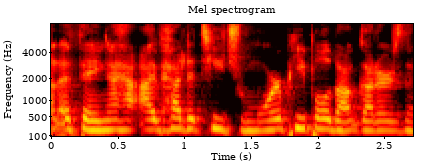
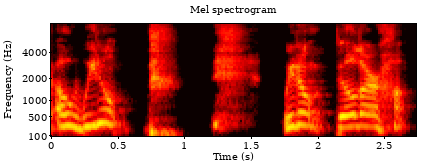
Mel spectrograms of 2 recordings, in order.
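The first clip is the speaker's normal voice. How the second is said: put-on terrible Southern accent; 5 semitones higher than usual. Aunt explaining Florida homebuilding, exaggerated Southern accent. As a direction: do a bad Southern accent, pitched up. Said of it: "that was a terrible Southern accent".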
